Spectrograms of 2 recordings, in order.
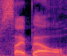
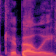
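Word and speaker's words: Cybele: was referring to it as the cult of sibel because that's kind of how it's spelled so I'm sorry about that if if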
